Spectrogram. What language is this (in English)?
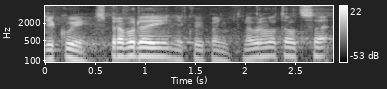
Czech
